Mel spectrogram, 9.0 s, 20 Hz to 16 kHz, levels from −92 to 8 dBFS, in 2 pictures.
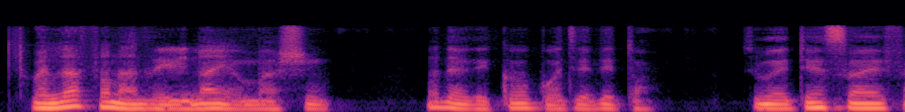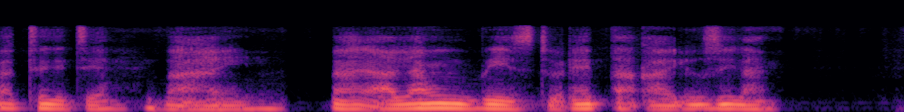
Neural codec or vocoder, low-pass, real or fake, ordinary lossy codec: codec, 16 kHz, 0.5 kbps, FunCodec, trained on Chinese and English, 25 frames a second; 7.2 kHz; fake; none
